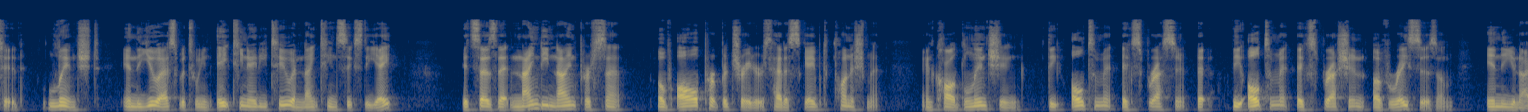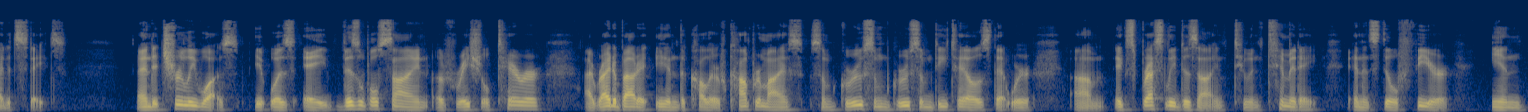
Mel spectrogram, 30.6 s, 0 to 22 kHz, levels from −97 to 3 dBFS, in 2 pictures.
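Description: No technical faults are audible anywhere in this speech recording.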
